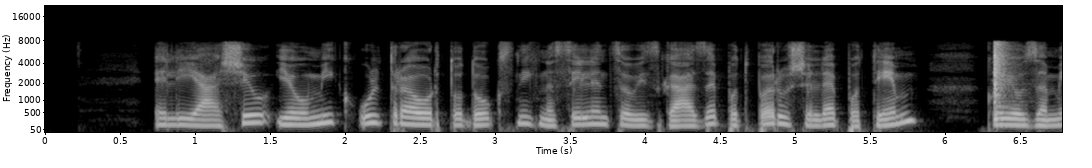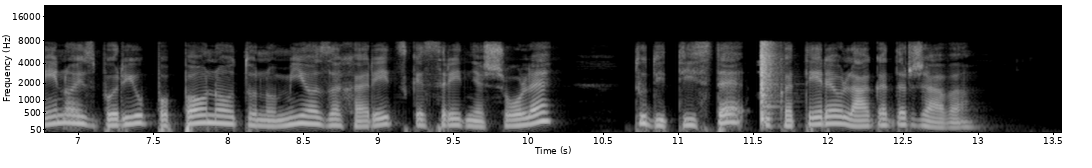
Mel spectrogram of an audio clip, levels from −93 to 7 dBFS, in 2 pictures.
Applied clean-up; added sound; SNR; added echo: classical method log-MMSE.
